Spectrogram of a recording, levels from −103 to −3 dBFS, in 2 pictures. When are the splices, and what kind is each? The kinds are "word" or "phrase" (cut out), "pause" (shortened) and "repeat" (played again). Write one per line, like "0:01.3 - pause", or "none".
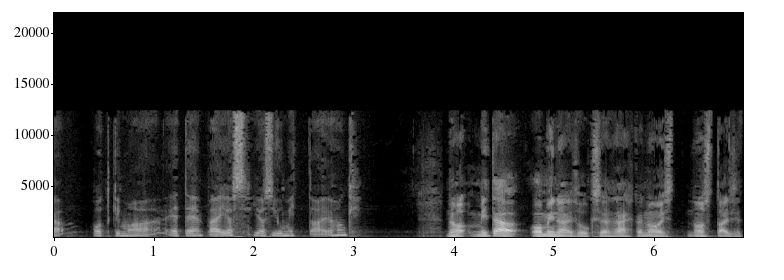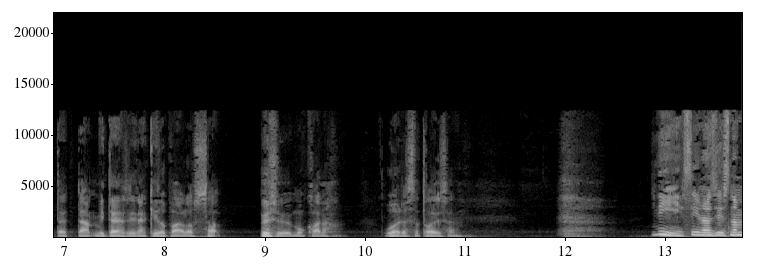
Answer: none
